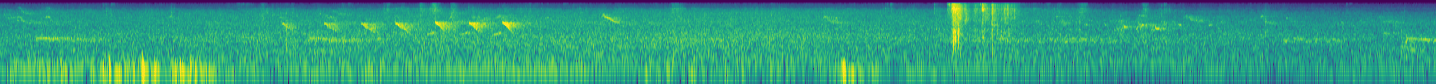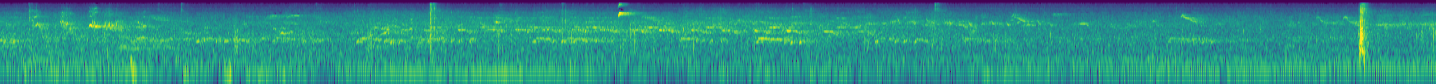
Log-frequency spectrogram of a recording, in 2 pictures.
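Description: Birds chirping and calling over steady outdoor background noise: a quick run of short falling notes early on, scattered chirps, and a rapid trill in the middle. A sharp click sounds about ten seconds in and again near the end.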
